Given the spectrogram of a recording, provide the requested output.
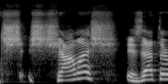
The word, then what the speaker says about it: Shamash: Shamash? Is that the right? Am I pronouncing it right? Yeah, Shamash.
